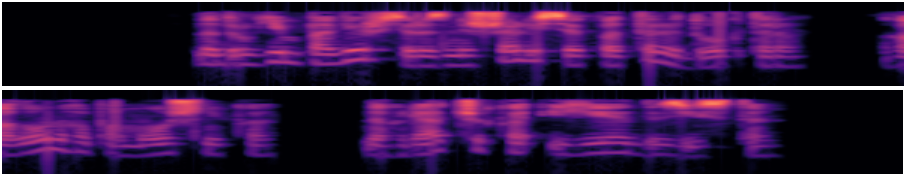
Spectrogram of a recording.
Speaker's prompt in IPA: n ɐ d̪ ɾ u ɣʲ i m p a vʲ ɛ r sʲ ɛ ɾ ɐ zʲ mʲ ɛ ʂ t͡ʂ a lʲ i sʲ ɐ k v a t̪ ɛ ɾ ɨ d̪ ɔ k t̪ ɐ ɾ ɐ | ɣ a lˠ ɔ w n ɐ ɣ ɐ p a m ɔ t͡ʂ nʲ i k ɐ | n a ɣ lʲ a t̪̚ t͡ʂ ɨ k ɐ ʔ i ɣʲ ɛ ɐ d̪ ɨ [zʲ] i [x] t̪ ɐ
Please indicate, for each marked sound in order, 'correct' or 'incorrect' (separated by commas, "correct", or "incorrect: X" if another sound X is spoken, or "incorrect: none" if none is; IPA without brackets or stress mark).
correct, incorrect: s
